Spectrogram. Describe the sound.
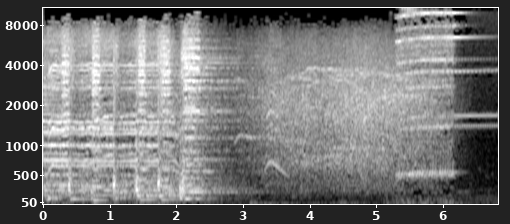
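A telephone bell rings in a rapid series of loud, repeated bursts, then gives way to a continuous noisy wash that runs to the end.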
